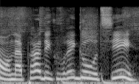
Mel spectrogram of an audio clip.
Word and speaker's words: Gotye: G-O-T-Y-E. Mm-hmm. Comme ça se prononce. – Comme ça se prononce. – Oui, moi je disais Gauthier avant, parce que c'est assez spécial que ça se prononce Gauthier.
